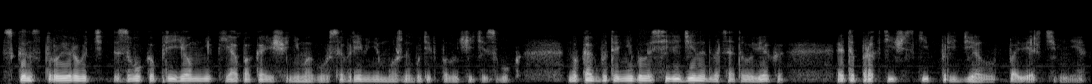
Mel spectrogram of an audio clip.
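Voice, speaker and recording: Male reader doing an impatient young physicist, low gravelly voice, dry lo-fi. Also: fairly quick, dry recording, exaggerated voice. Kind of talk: audiobook reading. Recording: dull lo-fi recording.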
